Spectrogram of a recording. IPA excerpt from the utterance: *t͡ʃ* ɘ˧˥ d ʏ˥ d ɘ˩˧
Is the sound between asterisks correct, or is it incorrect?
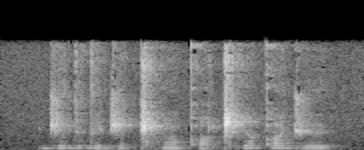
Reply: incorrect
